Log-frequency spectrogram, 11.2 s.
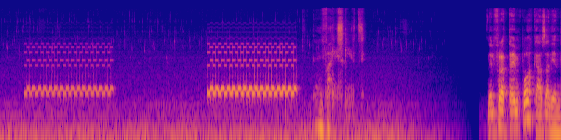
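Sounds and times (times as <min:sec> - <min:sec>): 
telephone ringing: 0:00.5 - 0:02.4, 0:04.2 - 0:06.0
speech: 0:06.5 - 0:07.3, 0:09.8 - 0:11.2.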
